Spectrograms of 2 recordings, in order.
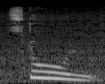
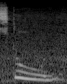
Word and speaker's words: Stuhl: H in the middle of the word use only for elongating the sound, stool. Okay, so H V is silent here. It's not hollow, it's stool.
